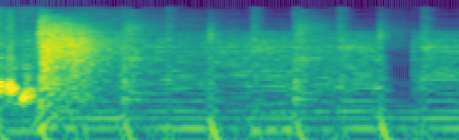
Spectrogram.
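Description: A short whoosh sound effect at the start, marking the cut to a still photo, followed by background music with a steady beat.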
